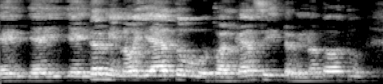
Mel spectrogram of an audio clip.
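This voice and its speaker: A man talks with audible room echo around him. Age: 20s. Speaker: content creator and comedian. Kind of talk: interview.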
